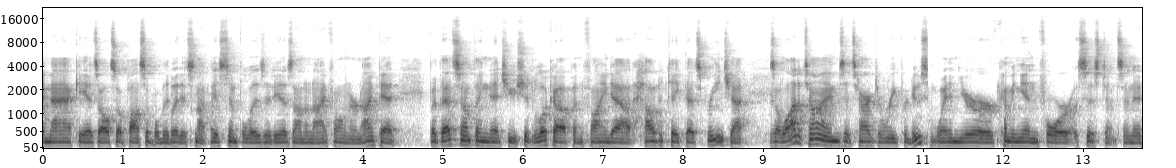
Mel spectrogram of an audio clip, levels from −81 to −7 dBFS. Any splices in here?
yes; 4 cuts; at 1.6 s, 2.1 s, 9.1 s, 11.1 s

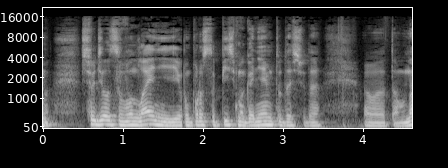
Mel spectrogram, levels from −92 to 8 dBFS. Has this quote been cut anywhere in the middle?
yes; 1 cut; at 1.7 s

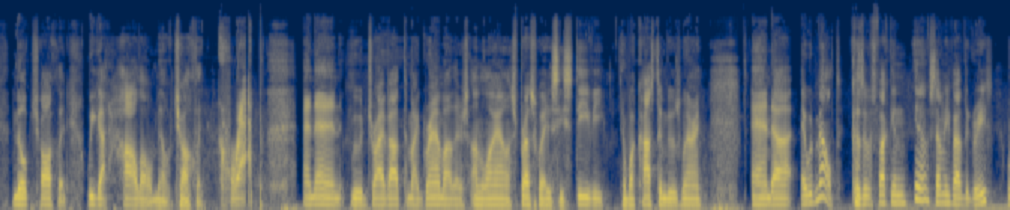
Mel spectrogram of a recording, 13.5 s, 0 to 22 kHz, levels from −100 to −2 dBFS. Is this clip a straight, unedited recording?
yes; 0 cuts

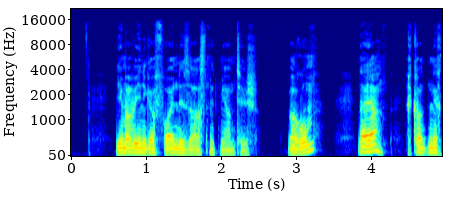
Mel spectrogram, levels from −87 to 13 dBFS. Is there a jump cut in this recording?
no; 0 cuts

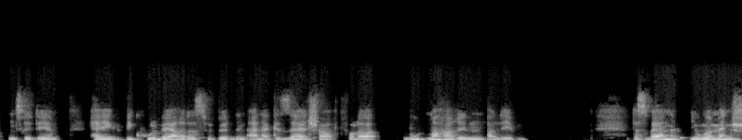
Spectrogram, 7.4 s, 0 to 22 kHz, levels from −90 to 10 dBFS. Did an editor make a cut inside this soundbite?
yes; 1 cut; at 4.9 s

